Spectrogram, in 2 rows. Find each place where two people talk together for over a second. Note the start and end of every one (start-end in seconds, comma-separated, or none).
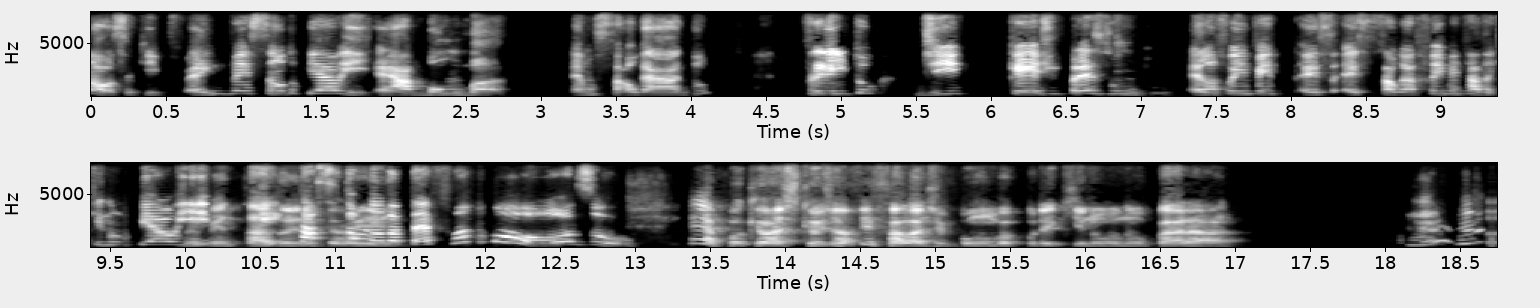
10.0-11.6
